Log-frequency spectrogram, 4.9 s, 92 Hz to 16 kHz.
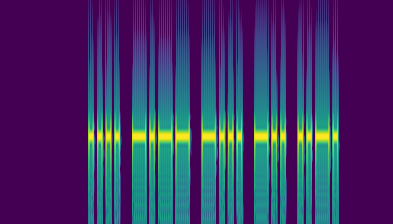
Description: Morse code, heard as a keyed tone, about 22 wpm, 700 Hz. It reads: HYBDF
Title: Code Groups - 5 Letter:Numbers - 22wpm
